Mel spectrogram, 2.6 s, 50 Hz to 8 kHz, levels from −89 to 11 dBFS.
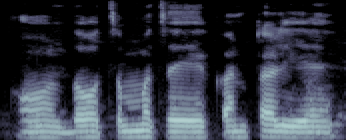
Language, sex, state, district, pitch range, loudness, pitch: Rajasthani, male, Rajasthan, Churu, 115-120 Hz, -18 LUFS, 120 Hz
